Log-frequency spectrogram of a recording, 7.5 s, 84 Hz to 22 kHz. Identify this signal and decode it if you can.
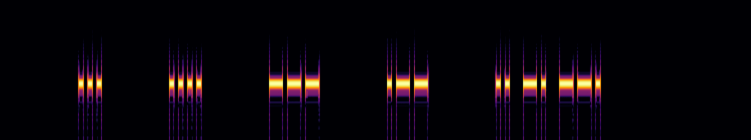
Morse code, heard as a keyed tone, about 27 wpm, 800 Hz. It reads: S H O W ING
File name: Special INGs-mp3s / Special INGs-mp3s / SlowToFaster ing @25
